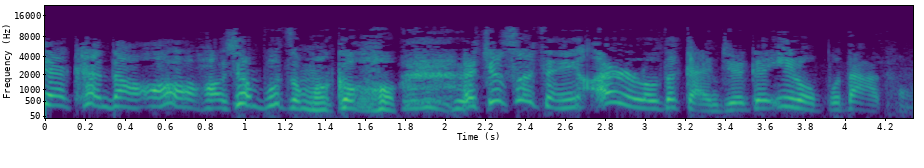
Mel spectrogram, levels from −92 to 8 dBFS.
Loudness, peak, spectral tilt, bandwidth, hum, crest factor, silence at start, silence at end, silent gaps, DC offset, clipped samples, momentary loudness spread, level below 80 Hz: -29 LUFS; -12 dBFS; -3 dB/octave; 11.5 kHz; none; 18 dB; 0 s; 0.05 s; none; under 0.1%; under 0.1%; 4 LU; -78 dBFS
